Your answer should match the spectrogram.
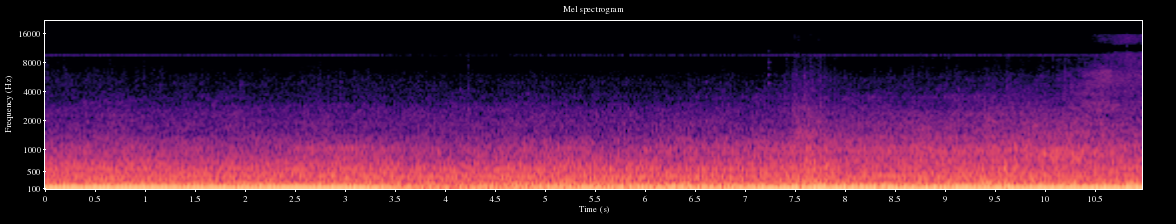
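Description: Modified 900 hp Dodge Hellcat's supercharged V8 heard from inside the cabin at highway speed: a steady low drone over road noise. It eases off about three and a half seconds in and comes back strong about seven seconds in.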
